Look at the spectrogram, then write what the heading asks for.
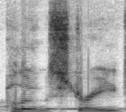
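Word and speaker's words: Ploegsteert: But this happened in a place called Plug Street. It's how the English pronunciation of it.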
